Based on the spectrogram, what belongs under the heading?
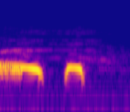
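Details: Spotted dove, thúc gù coo with giọng đồng voice: the tail of a long purring note drooping downward, then a single short rounded coo, clean and close, with no other sounds.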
